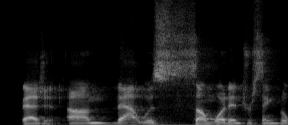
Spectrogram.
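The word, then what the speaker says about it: Bagehot: Walter Bagshot I believe does the pronunciation Padgett Badgett okay right Badgett that was somewhat interesting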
